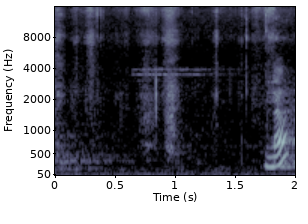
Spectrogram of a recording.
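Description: Faint scratching of a pen on paper.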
